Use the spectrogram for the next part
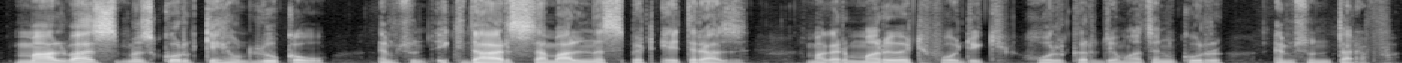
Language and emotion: Kashmiri, neutral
